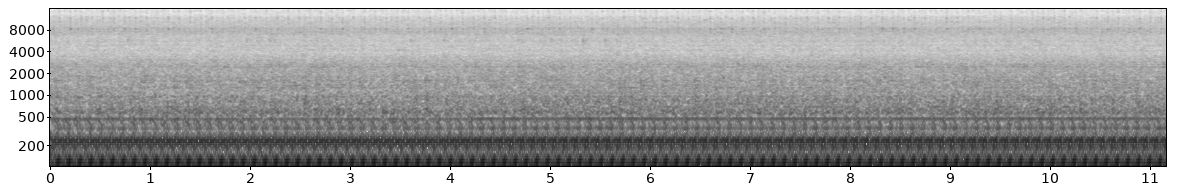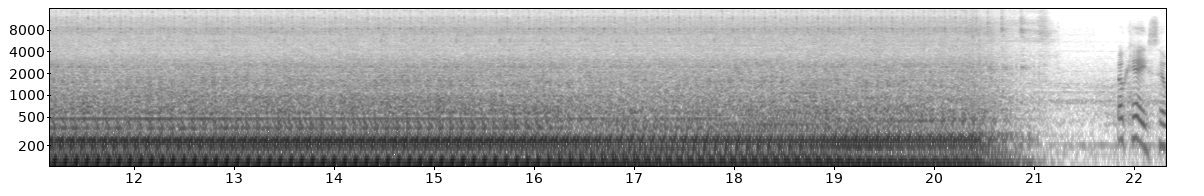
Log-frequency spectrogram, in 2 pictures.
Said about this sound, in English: Cylinder 3 and 4 are both not firing.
